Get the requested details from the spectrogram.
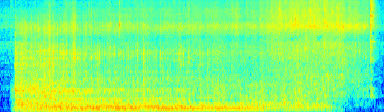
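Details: Washing machine with a faulty gearbox, which also drips water onto the motor: while running it gives a loud, rough low rumble with an uneven churning beat of about three a second. The gearbox is to be replaced.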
